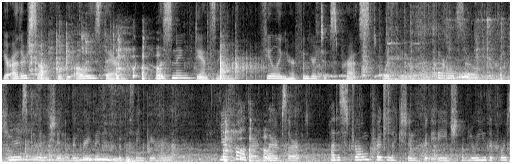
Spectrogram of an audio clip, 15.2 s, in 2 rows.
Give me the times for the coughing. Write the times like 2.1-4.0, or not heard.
1.7-2.5, 7.0-7.8, 10.9-11.7.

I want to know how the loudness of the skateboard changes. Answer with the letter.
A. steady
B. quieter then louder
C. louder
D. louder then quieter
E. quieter
E.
